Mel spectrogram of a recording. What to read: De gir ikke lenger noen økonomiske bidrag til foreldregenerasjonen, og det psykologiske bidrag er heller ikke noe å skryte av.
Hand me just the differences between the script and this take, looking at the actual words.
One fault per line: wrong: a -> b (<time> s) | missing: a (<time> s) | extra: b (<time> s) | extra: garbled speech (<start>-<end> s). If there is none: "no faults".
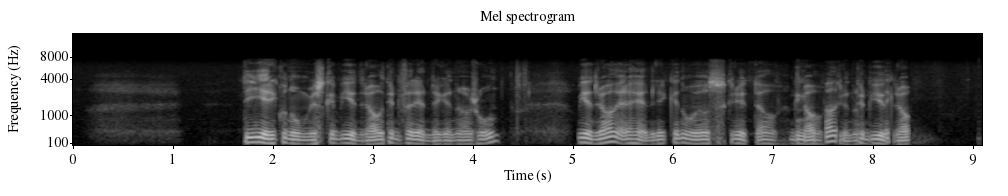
missing: ikke lenger noen (2.0 s)
missing: og det psykologiske (4.3 s)
extra: garbled speech (7.2-8.4 s)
